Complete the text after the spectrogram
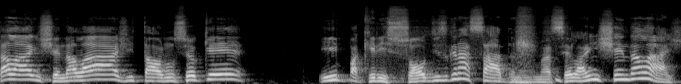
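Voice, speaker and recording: A man's high-pitched voice with very wide pitch swings and very even loudness. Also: moderate pace. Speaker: podcast host. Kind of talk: casual chat. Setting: studio.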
